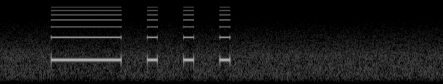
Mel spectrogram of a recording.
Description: Beep code, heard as beeps from a small speaker, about 1170 Hz. 1 long, 3 short. In Award and IBM BIOS tables: video adapter failure; in AMI BIOS tables: memory failure.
